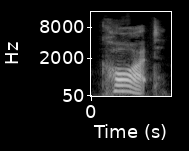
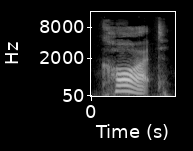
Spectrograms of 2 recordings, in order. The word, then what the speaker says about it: caught: Caught. Caught. Fight. Fought. Fought. Seek. Sought. Sought. Teach. Taught. Taught. Think. Thought. Thought. Remember that the G is silent in these verbs.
